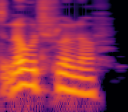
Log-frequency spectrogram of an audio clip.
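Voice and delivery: ordinary delivery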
